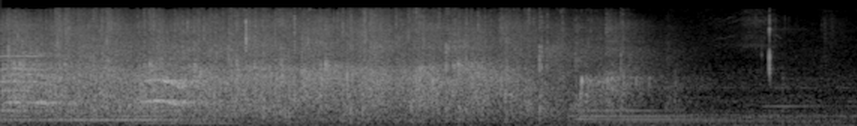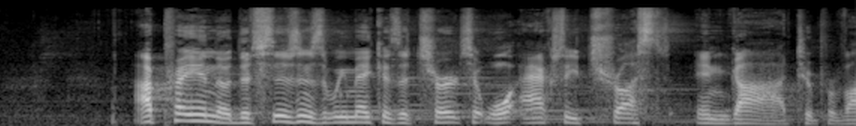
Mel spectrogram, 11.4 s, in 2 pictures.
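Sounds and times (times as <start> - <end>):
audience clapping: 0.0 - 4.4
speech: 6.6 - 11.4.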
